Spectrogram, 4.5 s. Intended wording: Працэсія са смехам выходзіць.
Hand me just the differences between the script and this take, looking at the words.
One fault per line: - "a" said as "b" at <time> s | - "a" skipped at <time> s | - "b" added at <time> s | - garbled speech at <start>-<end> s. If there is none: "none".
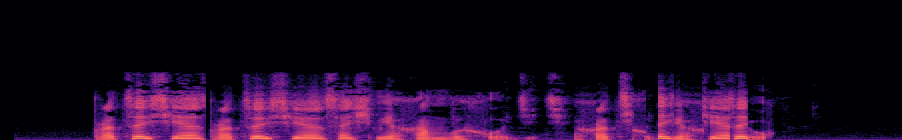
- "працэсія" added at 1.1 s
- garbled speech at 2.9-3.9 s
